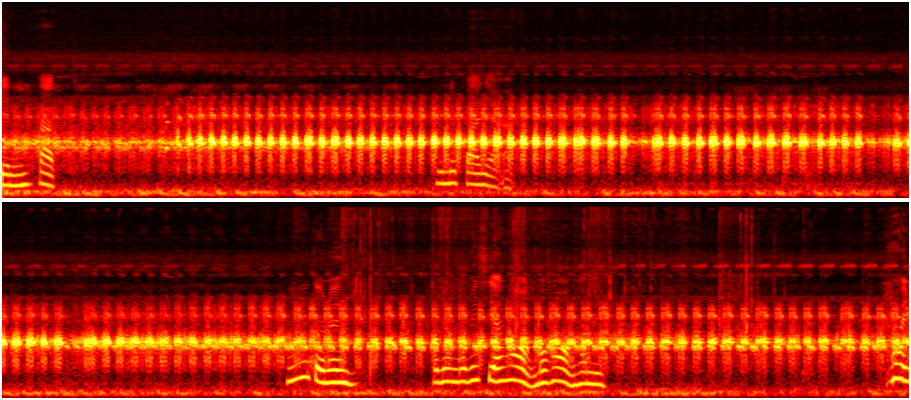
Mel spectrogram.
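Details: Male toad calling for females to mate: a long, steady, rapidly pulsed trill that runs unbroken from about two seconds to the end. A man's voice talks over the start and again near the close.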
